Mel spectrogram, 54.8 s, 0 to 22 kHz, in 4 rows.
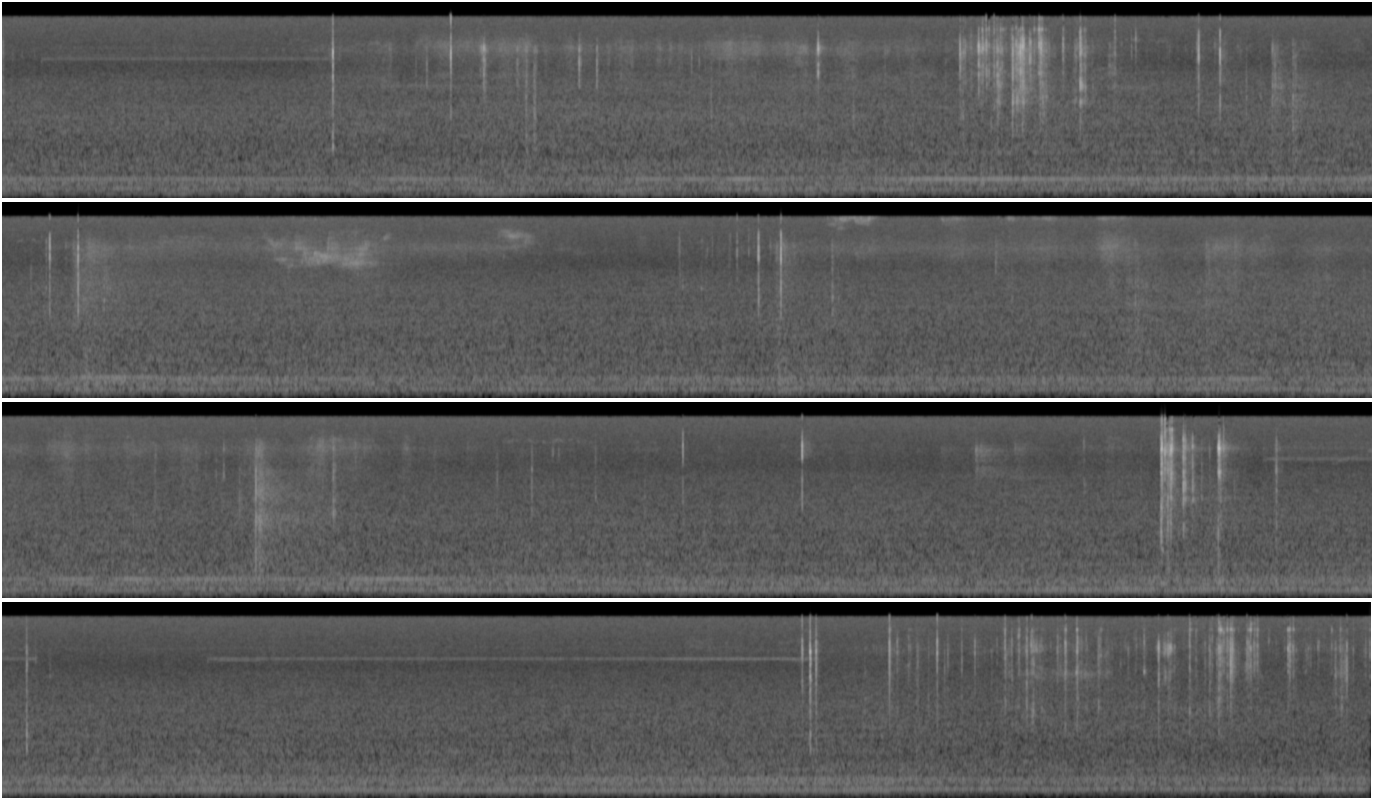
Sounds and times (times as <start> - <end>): Vehicle: 0.0 - 54.7.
